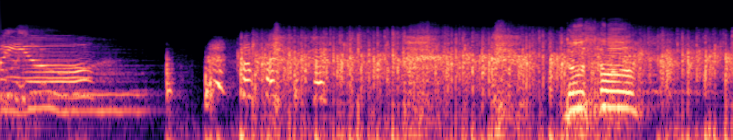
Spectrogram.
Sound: applause

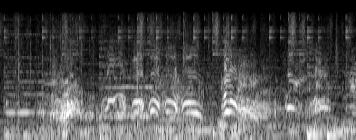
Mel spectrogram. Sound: growling, screaming

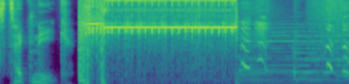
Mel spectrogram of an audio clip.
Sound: ear Rape

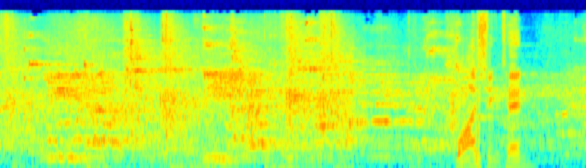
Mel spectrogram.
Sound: crowd

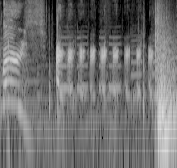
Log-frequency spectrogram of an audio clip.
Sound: laughing

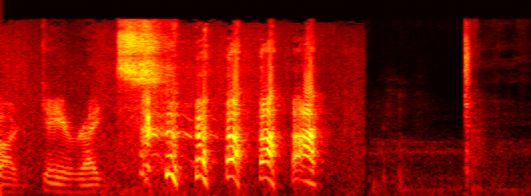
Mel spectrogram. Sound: laughing

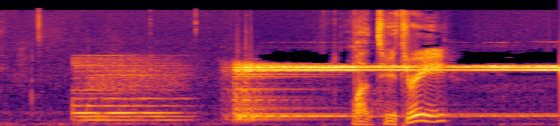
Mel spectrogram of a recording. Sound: ring and high pitched noise

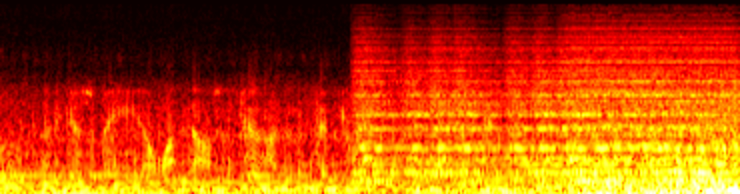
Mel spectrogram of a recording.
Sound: radio talks

